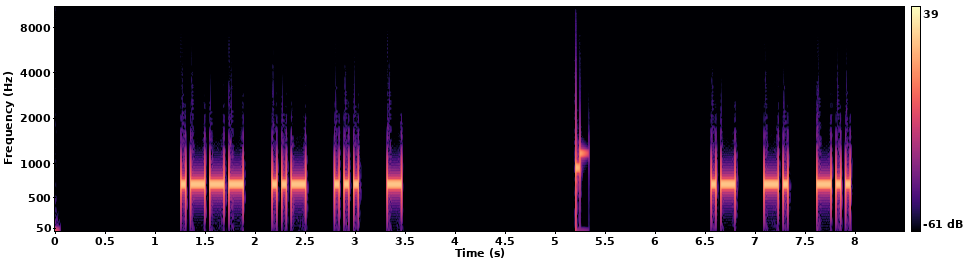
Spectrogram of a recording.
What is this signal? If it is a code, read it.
Morse code, heard as a keyed tone, about 25 wpm, spaced as for 18 wpm, 700 Hz. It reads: JUST AND
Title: 2x Character Spacing - Top 200 Words - 25wpm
